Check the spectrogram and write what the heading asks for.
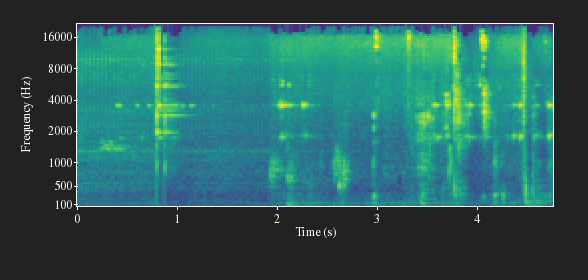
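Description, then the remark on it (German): A single bright clink of glasses rings out during a toast with drinks, followed after a pause by scattered softer clinks, rattles and crunchy clicks. No one speaks. “das ist schon okay, ich klirre.”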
